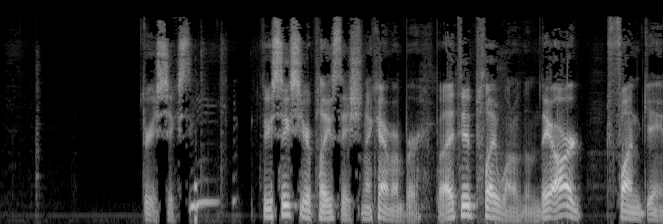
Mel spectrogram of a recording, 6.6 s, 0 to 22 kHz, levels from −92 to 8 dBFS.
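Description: At 1.94 to 1.97 s there is a short glitch where damaged data in a compressed stream upset the decoder. It misread the corrupted frames, lost sync and had to hunt for the next valid frame header, so the sound is briefly disrupted. Unlike a driver dropout, it happens once.

From 2.08 s to 6.57 s, regular ticks recur every 0.1 s, around fifty of them, marking periodic USB or driver dropouts. At each interruption a background task stalled the audio path, and a tiny slice of signal, well under a millisecond, was skipped outright rather than filled with silence. The strict ten-per-second spacing and the clean, non-garbled ticks set this apart from stream corruption, whose damage is irregular and chirpy.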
